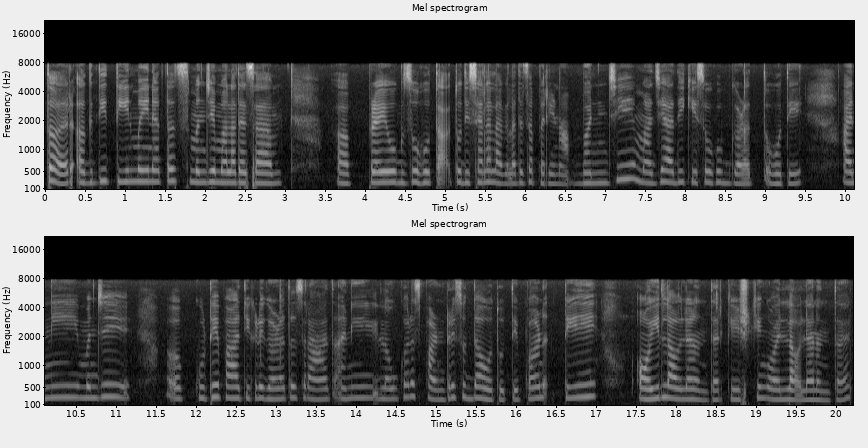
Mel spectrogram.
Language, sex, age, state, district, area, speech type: Marathi, female, 30-45, Maharashtra, Akola, rural, spontaneous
